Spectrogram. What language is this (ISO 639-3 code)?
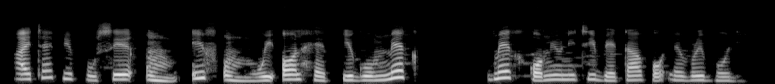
pcm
